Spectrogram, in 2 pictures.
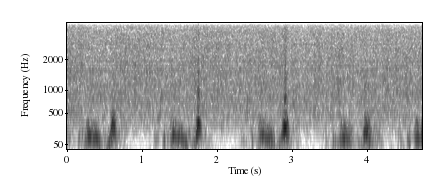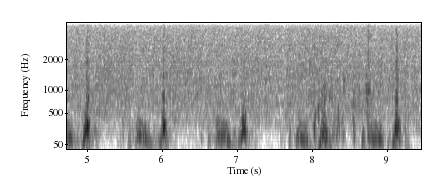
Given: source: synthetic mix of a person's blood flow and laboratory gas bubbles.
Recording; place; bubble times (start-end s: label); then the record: Doppler ultrasound of blood flow; precordium
7.99-8.45 s: bubbles
8.51-8.61 s: bubbles
8.70-8.82 s: bubbles
From the record:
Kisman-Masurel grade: 211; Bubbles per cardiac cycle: several, 3 to 8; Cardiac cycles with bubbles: 1 to 10%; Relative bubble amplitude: barely perceptible (0.100 to 0.250); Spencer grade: 1 (occasional bubble signal discernible with the cardiac motion signal, with majority of cardiac periods free of bubbles); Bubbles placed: anywhere in the cardiac cycle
